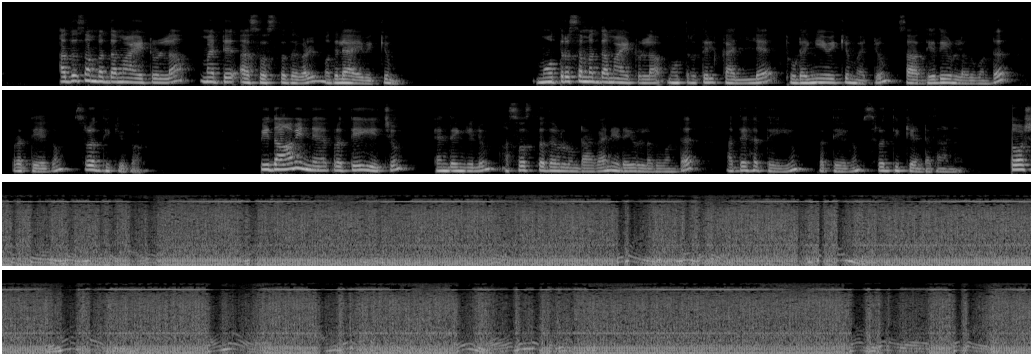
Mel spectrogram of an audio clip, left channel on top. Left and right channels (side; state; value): both; different; correlation 0.00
